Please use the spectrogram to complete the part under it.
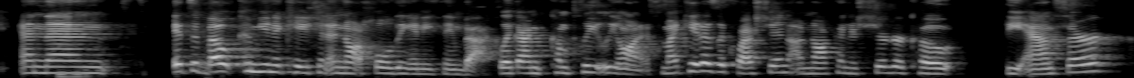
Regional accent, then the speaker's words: Saskatchewan, Canada; also born or lived in Winnipeg; now in Winston-Salem, United States; I actually live in North Carolina right now. Yeah. So I'm from Saskatchewan. I moved to Winnipeg, so that's really where I live. But I'm living in North Carolina. I moved here in June of last year, and we're here for 1 year.

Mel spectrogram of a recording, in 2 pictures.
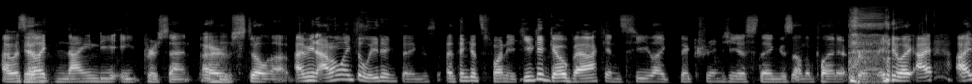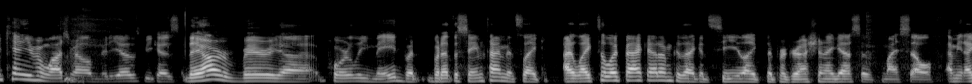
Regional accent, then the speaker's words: Buffalo, New York, United States; born there; now in Florida, United States; So I was born in New York, Buffalo, okay. New York, but I've lived all along the East Coast, really, and now I'm currently in Florida.

